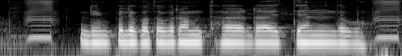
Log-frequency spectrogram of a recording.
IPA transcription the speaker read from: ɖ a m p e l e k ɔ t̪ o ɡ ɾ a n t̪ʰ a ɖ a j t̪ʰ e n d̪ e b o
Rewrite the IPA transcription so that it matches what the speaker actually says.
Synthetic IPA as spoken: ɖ i m p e l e k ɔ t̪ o ɡ ɾ a m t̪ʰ a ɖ a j t̪ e n d̪ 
